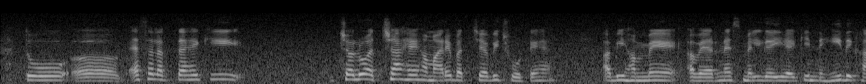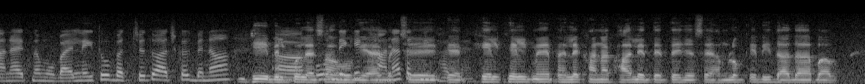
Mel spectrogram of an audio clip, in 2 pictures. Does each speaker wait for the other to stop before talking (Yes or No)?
No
